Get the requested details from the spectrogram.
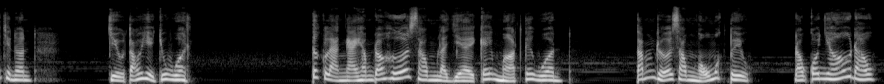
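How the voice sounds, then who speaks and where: A woman's voice: medium pitch, a little mellow, no room sound. A woman with a Southern Vietnamese accent narrating a ghost story in a chatty, exclaiming way, talking straight to her listeners.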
